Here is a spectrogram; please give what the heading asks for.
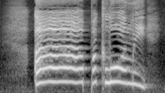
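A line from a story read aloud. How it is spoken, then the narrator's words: Shrieked. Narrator (Russian): взвизгнул Дорн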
